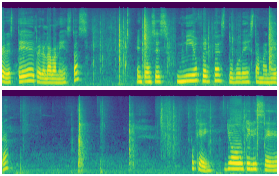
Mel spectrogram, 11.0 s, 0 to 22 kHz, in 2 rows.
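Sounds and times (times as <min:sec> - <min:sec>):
paper receipt rustling: 0:01.6 - 0:06.1, 0:08.2 - 0:11.0.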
